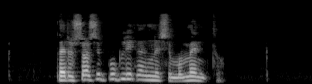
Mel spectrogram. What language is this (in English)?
Galician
